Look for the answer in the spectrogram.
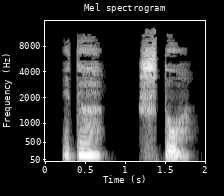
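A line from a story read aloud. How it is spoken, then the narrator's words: Hoarse question. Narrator (Russian): хрипло уточнила я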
